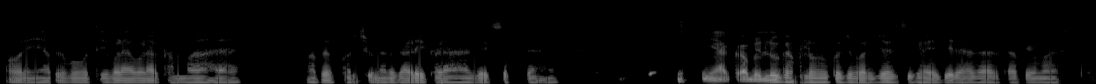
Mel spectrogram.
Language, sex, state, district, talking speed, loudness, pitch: Hindi, male, Chhattisgarh, Raigarh, 165 wpm, -41 LUFS, 95 Hz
